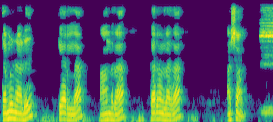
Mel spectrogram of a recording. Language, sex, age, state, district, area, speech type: Tamil, male, 30-45, Tamil Nadu, Nagapattinam, rural, spontaneous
